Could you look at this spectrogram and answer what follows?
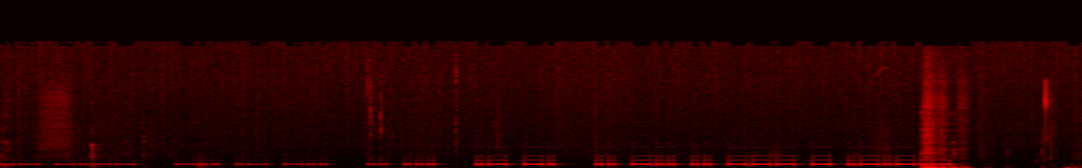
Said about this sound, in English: And this is a deep cut joke. Oh gosh. So if you know Morse code, maybe you'll laugh at this.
